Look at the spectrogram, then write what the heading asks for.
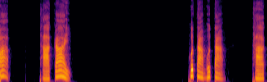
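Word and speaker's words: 高い: แบบ นี้ นะ ครับ คำ ว่า สูง ภาษา ญี่ปุ่น ออก เสียง ว่า ทา ใก้ พูด ตาม พูด ตาม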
